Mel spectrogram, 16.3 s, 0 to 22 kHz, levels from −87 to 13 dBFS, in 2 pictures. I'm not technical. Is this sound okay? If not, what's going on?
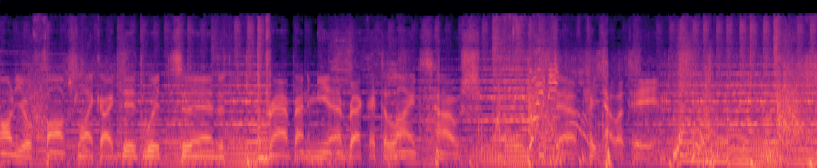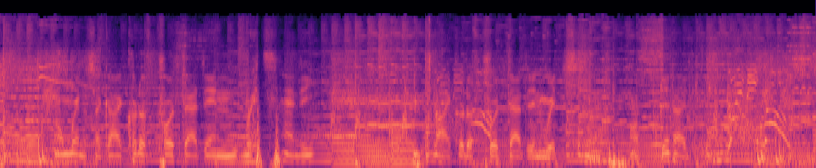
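No. Gain pumping throughout: loud and soft parts end up closer in level and the sound is squashed, likely from gain set too high and a limiter clamping down.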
